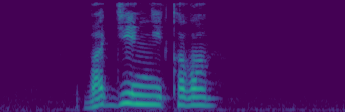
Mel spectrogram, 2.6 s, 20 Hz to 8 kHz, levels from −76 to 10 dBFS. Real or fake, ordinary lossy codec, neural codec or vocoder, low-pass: real; AAC, 48 kbps; none; 7.2 kHz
